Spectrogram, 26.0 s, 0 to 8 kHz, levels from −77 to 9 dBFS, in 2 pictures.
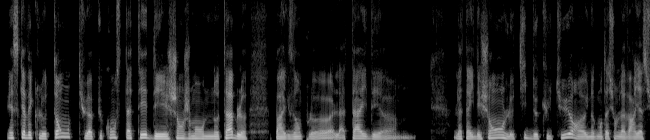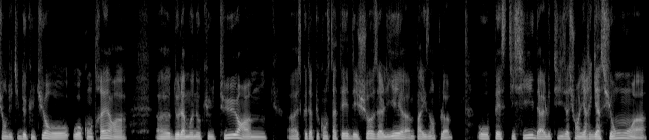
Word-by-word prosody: Est-ce 145 -1 +1
qu'avec 155 -4 +3
le 125 -2 +4
temps, 195 +10 +1
tu 135 - 0
as 120 - +6
pu 115 +4 -7
constater 160 +1 +2
des 115 -4 +5
changements 125 0 +1
notables, 115 0 +4 0.5
par 105 - +3
exemple, 110 +2 -1
heu, 105 - 0
la - - -1
taille 125 -2 +1
des, 110 -2 -1
heu, 100 - -3 1.3
la 105 - -1
taille 105 -1 +1
des 105 0 +1
champs, 150 +8 +1
le 110 -5 0
type 130 +3 -7
de 115 -1 +1
culture, 150 - -1
heu, 105 -1 +1
une 105 +1 0
augmentation 110 +2 -3
de 115 - -3
la 105 - +2
variation 100 +3 -1
du 105 -3 -4
type 110 +3 -9
de 110 - +3
culture 110 +7 -2
ou 100 -1 +1
ou 115 0 +2
au 105 - +1
contraire, 125 +5 -1
heu, 95 -1 -4 0.7
heu, - - 0
de 110 +3 +1
la 110 0 +5
monoculture? 110 +8 0
Hem, 100 -1 -2 0.4
heu, - - -6
est-ce - - -5
que - - -3
tu - - -2
as - - -2
pu - - -8
constater 120 +1 -2
des 110 -2 -1
choses 125 +1 -1
à 100 - +3
liées, 120 +6 +2
heu, 110 -2 -1
par 110 -1 -2
exemple, 115 +2 -4
heu, - - -4 0.5
aux 110 -1 +1
pesticides, 125 +7 -2
à 110 - +2
l'utilisation 115 0 -4
à - - 0
l'irrigation, 115 +5 0
heu, - - -2
115 Hz, 155 wpm, -22 LUFS, 105-130 Hz, 1.3 s, as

